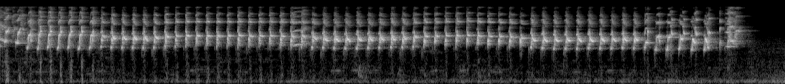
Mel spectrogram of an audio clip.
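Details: Lovebird in a long ngekek chatter meant to make other lovebirds respond: a dense, continuous stream of shrill rapid notes holding steady for about seven seconds before stopping abruptly.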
